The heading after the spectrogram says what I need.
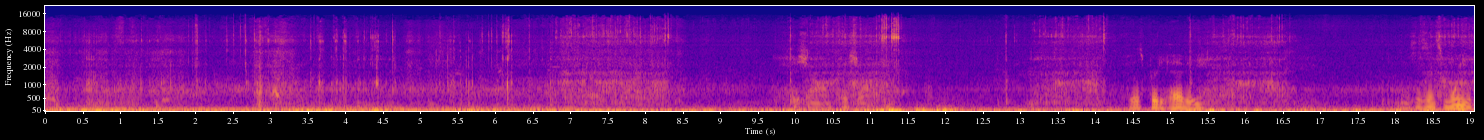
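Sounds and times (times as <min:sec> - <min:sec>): steady low rumble: 0:00.0 - 0:19.0
fishing reel clicking rapidly: 0:05.8 - 0:08.4, 0:09.9 - 0:11.5, 0:13.0 - 0:14.2, 0:15.3 - 0:16.8, 0:18.3 - 0:19.0.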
